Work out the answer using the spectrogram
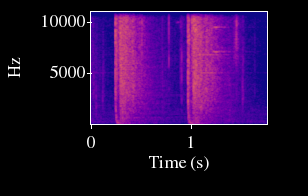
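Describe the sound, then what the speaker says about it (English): Two loud, close Scorpio shotgun blasts in The Division 2, about three-quarters of a second apart, each with a heavy boom and a decaying tail. "I will show you how many shots it takes to kill an elite with the Scorpio"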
